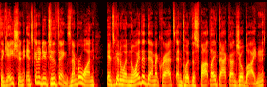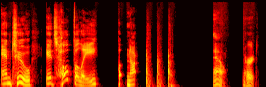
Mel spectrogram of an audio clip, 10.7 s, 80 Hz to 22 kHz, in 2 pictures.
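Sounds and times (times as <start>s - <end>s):
speech: 0.0s - 8.2s, 9.6s - 10.6s
knuckles knocking on a wooden surface: 8.3s - 8.9s.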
